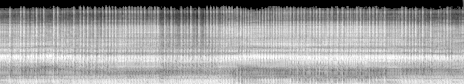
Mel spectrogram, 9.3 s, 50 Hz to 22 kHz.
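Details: Budget billet Baja 5B RC two-stroke, first fire of build, idle brought back down: steady buzzing slightly burbly idle, no surging or dying; no more blow-by, normal slightly rich idle.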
